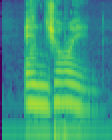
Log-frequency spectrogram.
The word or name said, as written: enjoin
